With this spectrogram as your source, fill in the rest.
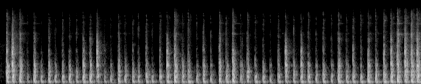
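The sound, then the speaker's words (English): A drum roll plays as a sound effect: many rapid, evenly spaced strikes keep a fast, steady rhythm at a fairly constant loudness for about four seconds. “Chris, sophisticated drum roll, please.”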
